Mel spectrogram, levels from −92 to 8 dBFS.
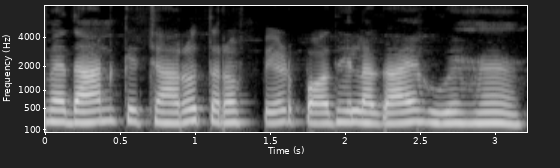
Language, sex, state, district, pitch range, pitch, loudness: Hindi, female, Jharkhand, Garhwa, 205-225 Hz, 215 Hz, -16 LUFS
